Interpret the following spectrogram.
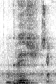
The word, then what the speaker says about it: ধৃষ্টকেতু: এখানে একটা জিনিস লক্ষ্য করুন, এই যে ধৃ ধয় রি আছে, এই রি এর উচ্চারণটা কিন্তু আনতে হবে, তাহলেই কিন্তু উচ্চারণের সৌন্দর্য হবে। ধৃষ্ট ধৃষ্ট ধৃষ্ট ধৃষ্টকেতুশ্চ কীর্তানः কাশীরাজশ্চ বীর্যবান।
